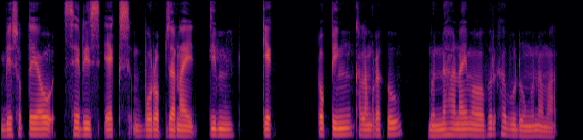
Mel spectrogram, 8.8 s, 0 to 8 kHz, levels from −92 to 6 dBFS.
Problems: low volume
